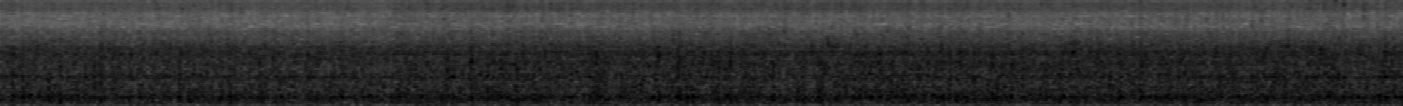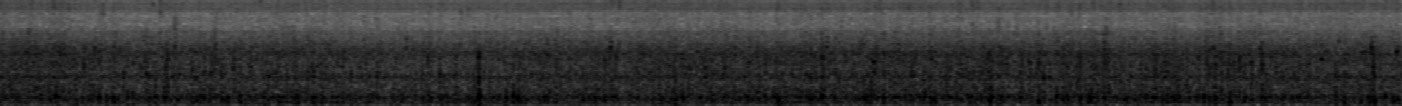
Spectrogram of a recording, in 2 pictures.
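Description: Heavy rain falling steadily on corrugated metal roof sheeting and a wet concrete yard, with runoff pouring off a roof edge. A single brief knock about two-thirds of the way through.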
